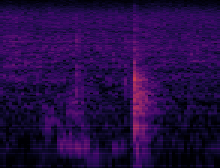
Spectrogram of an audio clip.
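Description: Tomatoes frying in a pan for bitter gourd pulusu give a steady soft sizzle, broken by one brief scraping stir of a spoon against the pan.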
